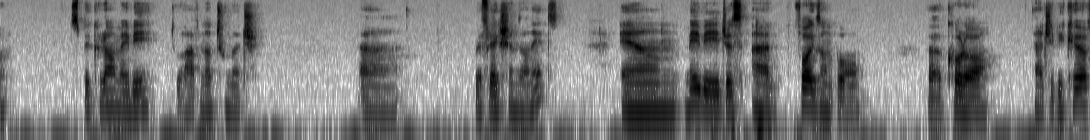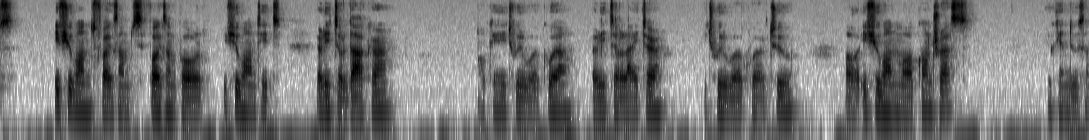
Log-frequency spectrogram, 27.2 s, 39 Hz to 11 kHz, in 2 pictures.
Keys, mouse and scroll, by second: 0.5-2.2 drag, 5.0 middle click, 7.2 middle click, 9.2 shift+a, 17.4 middle click, 18.3 middle click, 19.5 middle click.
